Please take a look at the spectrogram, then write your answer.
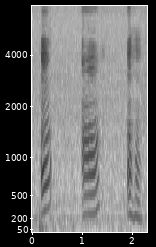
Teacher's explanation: अगर आप जब बोलेंगे तो आपका आभास होगा कि ये सीधे हमारे कंठ से निकल रहे हैं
